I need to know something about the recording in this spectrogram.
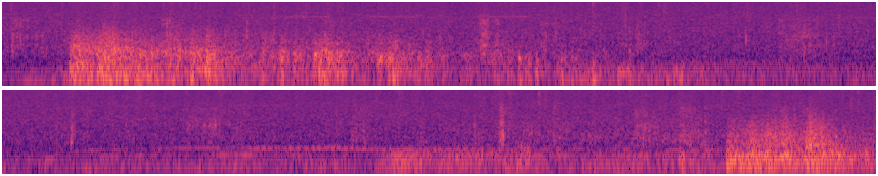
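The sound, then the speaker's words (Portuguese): Heavy rain pours steadily while deep rolls of thunder rumble in, loudest at the start and again near the end, with no voices present. “Vieram as tormentas, mas ele não desistiu.”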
